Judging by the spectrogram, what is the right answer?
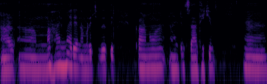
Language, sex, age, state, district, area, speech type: Malayalam, female, 45-60, Kerala, Kottayam, rural, spontaneous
